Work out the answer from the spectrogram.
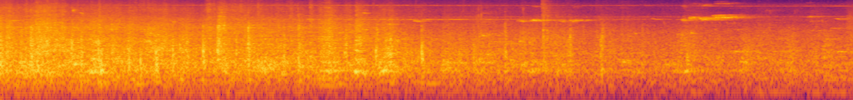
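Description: Freight train of tank cars rolling away, its wheels clicking over the rail joints. The sound fades steadily as the last car recedes. Thin, high wheel squeal comes in over the second half.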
